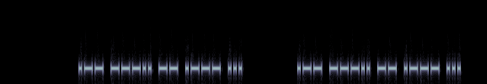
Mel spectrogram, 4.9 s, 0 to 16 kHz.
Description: Morse code, heard as a keyed tone, about 46 wpm, 700 Hz. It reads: W8MJS W8MJS
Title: USA Call Signs - 5 Characters - Repeated 2x - 45wpm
